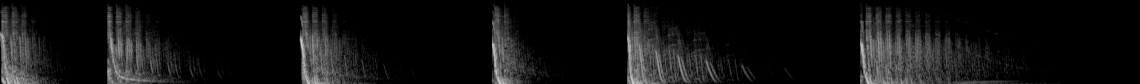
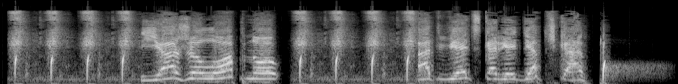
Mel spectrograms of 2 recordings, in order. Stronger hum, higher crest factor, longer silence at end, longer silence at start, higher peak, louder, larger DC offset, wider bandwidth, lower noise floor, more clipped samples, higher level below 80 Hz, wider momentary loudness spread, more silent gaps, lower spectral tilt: neither; first, 26 dB vs 12 dB; first, 1.9 s vs 0.45 s; about the same, 0 s vs 0.1 s; about the same, -2 dBFS vs 0 dBFS; second, -22 LUFS vs -11 LUFS; neither; second, 17.5 kHz vs over 20 kHz; first, -87 dBFS vs -39 dBFS; second, under 0.1% vs 0.2%; first, -40 dBFS vs -46 dBFS; first, 25 LU vs 5 LU; first, 0.93-1.07 s, 2.77-3.00 s, 4.72-4.92 s, 6.07-6.27 s, 8.45-8.59 s vs none; first, -3.5 dB/octave vs -0.5 dB/octave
